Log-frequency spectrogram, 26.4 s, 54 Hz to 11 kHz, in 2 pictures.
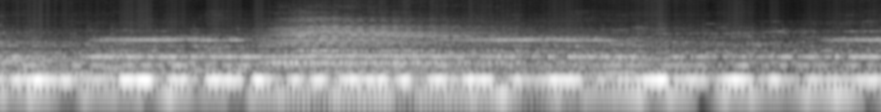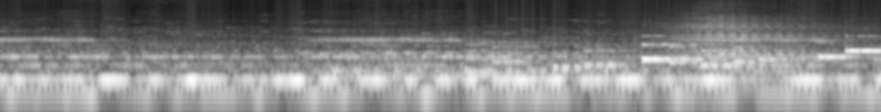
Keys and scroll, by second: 0.2 ctrl+j, 15.3 ctrl+j.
